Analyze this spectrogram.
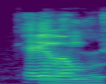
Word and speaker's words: Callum: Against Caleb Smith. Callum. Callum Did I say his name right? Oh yeah.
